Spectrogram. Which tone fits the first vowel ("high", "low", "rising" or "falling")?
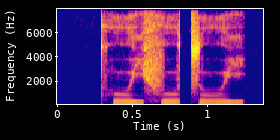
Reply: low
